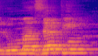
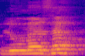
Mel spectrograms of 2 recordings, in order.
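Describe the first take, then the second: First: The word ends with a full nasal -tin ending. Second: The word ends cut short on a silent h. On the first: The reader continues without stopping. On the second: The reader stops at this word.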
